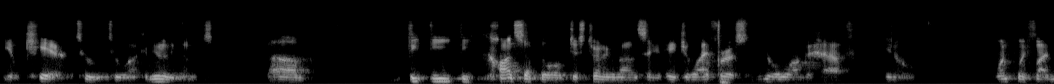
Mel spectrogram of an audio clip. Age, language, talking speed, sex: 40-59, English, 165 wpm, male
